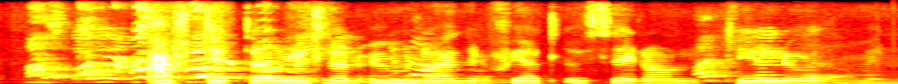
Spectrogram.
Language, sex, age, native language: Icelandic, male, 11, Icelandic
